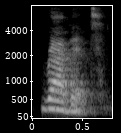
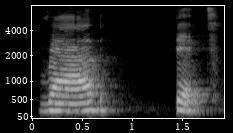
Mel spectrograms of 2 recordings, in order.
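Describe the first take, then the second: First: Said in the usual way. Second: "Rabbit" broken in two, Rab, then bit, with a clear pause; split into syllables. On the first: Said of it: "watch how easy it is for me to read it". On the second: Shown as a demonstration. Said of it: "broke this word into my two syllables".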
